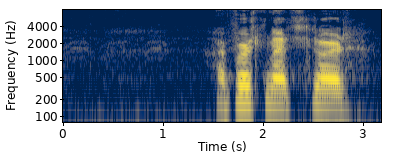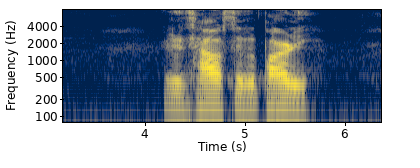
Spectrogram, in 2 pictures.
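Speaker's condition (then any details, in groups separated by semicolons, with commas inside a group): Parkinson's; difficulty recalling and reciting song lyrics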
